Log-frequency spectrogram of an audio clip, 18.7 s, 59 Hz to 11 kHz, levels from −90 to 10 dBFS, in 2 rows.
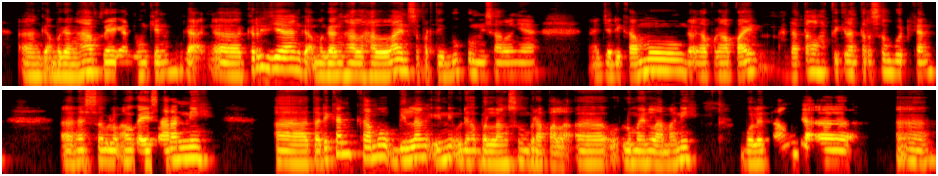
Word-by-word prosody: Eee, 120 Hz, -, -3 dB
gak -, -, 0 dB
megang 120 Hz, -1 st, +2 dB
HP 145 Hz, +1 st, +1 dB, 0.2 s
kan 130 Hz, -, -1 dB
mungkin, 130 Hz, 0 st, -3 dB, 0.2 s
nggak, -, -, +1 dB
eee, 125 Hz, -1 st, +2 dB
kerja, 175 Hz, -1 st, +4 dB
nggak 160 Hz, -, +1 dB
megang 125 Hz, 0 st, +3 dB
hal-hal 125 Hz, -1 st, +3 dB
lain 155 Hz, +5 st, +4 dB
seperti 150 Hz, -4 st, -8 dB
buku 145 Hz, +2 st, -8 dB
misalnya. 130 Hz, -1 st, -4 dB, 0.5 s
Eee, -, -, -13 dB
jadi 120 Hz, 0 st, 0 dB
kamu 150 Hz, +5 st, +1 dB
nggak -, -, -1 dB
ngapa-ngapain, 125 Hz, +3 st, +1 dB, 0.3 s
datanglah 145 Hz, +5 st, -3 dB
pikiran 140 Hz, -1 st, -4 dB
tersebut 140 Hz, 0 st, -4 dB
kan. 140 Hz, +2 st, -4 dB, 0.6 s
Eee, 130 Hz, +1 st, 0 dB
sebelum 135 Hz, 0 st, 0 dB
aku 130 Hz, 0 st, +3 dB
kasih 125 Hz, -, +6 dB
saran 150 Hz, +4 st, +4 dB
nih, 150 Hz, -2 st, -1 dB, 0.6 s
eee, 125 Hz, -1 st, +3 dB
tadi 125 Hz, -, +2 dB
kan 215 Hz, 0 st, +2 dB
kamu 165 Hz, -4 st, 0 dB
bilang 165 Hz, +4 st, +2 dB
ini 160 Hz, -2 st, -2 dB
udah 130 Hz, +1 st, -1 dB
berlangsung 125 Hz, +1 st, -1 dB
berapa 120 Hz, -2 st, -1 dB
la 110 Hz, -, -1 dB
eee, 125 Hz, -1 st, +1 dB
lu 130 Hz, -, -3 dB
lumayan 125 Hz, 0 st, 0 dB
lama 120 Hz, +1 st, 0 dB
nih, 155 Hz, 0 st, -2 dB, 0.5 s
boleh 125 Hz, 0 st, +1 dB
tau -, -, -4 dB
nggak, -, -, +2 dB
eee 135 Hz, -2 st, +4 dB, 0.5 s
heeh, 135 Hz, -2 st, -2 dB
130 Hz, 165 wpm, -22 LUFS, 125-145 Hz, 0.6 s, kasih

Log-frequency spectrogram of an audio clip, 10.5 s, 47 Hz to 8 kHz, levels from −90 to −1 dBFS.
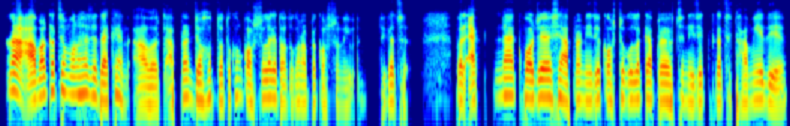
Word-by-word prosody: না, 205 Hz, -, +9 dB, 0.2 s
আমার 165 Hz, +4 st, +6 dB
কাছে 200 Hz, 0 st, 0 dB
মনে 175 Hz, 0 st, 0 dB
হয় 185 Hz, -1 st, -1 dB
যে 165 Hz, -, +1 dB
দেখেন 140 Hz, +2 st, -1 dB, 0.2 s
আ -, -, 0 dB, 0.4 s
আপনার 155 Hz, +1 st, -3 dB
যহত 140 Hz, +3 st, -1 dB
যতক্ষণ 150 Hz, +5 st, -5 dB
কষ্ট 125 Hz, -2 st, -1 dB
লাগে 155 Hz, 0 st, +2 dB
ততক্ষণ 125 Hz, +1 st, -6 dB
আপনার 125 Hz, -2 st, -10 dB
কষ্ট 110 Hz, -, -10 dB
নিবেন। 110 Hz, +4 st, -18 dB, 0.3 s
ঠিক 120 Hz, -, -12 dB
আছে? 120 Hz, -, -12 dB, 0.7 s
বাট -, -, +2 dB
এক -, -, -9 dB, 0.3 s
না 170 Hz, -, +4 dB
এক 165 Hz, -, -21 dB
পর্যায়ে 155 Hz, +1 st, +5 dB
এসে 155 Hz, +1 st, -3 dB
আপনার 145 Hz, +3 st, -5 dB
নিজের 135 Hz, +2 st, -2 dB
কষ্টগুলোকে 140 Hz, +2 st, -2 dB
আপনারা 135 Hz, 0 st, 0 dB, 0.3 s
নিজের 125 Hz, +1 st, -4 dB, 0.2 s
কাছে 130 Hz, +1 st, -4 dB
থামিয়ে 135 Hz, +3 st, -3 dB
দিয়ে, 115 Hz, -4 st, -1 dB
140 Hz, 190 wpm, -23 LUFS, 125-155 Hz, 0.7 s, না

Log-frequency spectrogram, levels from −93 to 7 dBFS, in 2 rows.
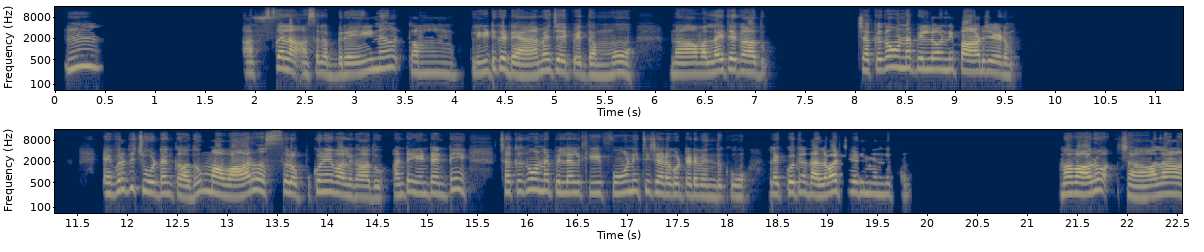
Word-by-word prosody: హ్మ్. 325 Hz, +3 st, -4 dB, 1.6 s
అస్సల, 290 Hz, -4 st, 0 dB, 0.2 s
అసల 215 Hz, -1 st, -4 dB
బ్రైను 215 Hz, +8 st, -1 dB, 0.3 s
కంప్లీట్‌గా 215 Hz, +4 st, -2 dB
డామేజయిపోద్ది 200 Hz, +1 st, +1 dB
అమ్మో! 190 Hz, +4 st, -6 dB, 0.5 s
నా 200 Hz, -, 0 dB, 0.2 s
వల్ల 200 Hz, +2 st, +1 dB
అయితే 265 Hz, +1 st, +3 dB
గాదు. 215 Hz, -1 st, +3 dB, 1.0 s
చక్కగా 260 Hz, +5 st, +1 dB
ఉన్న 295 Hz, -, +2 dB
పిల్లోడిని 270 Hz, 0 st, +2 dB
పాడుజేయడం. 230 Hz, -4 st, +5 dB, 2.3 s
ఎవరిది 320 Hz, +7 st, -3 dB
చూడడం 260 Hz, -3 st, -1 dB
కాదు. 205 Hz, +3 st, 0 dB
మా 255 Hz, -, +7 dB
వారు 210 Hz, +8 st, +5 dB
అస్సలు 265 Hz, -1 st, -2 dB
ఒప్పుకునేవాళ్ళు 245 Hz, -1 st, -1 dB
గాదు. 195 Hz, -1 st, -2 dB, 0.2 s
అంటే 230 Hz, +5 st, -4 dB
ఏంటంటే, 250 Hz, +3 st, 0 dB, 0.5 s
చక్కగా 285 Hz, +3 st, -2 dB
ఉన్న 290 Hz, -2 st, -1 dB
పిల్లలకి 260 Hz, -1 st, -1 dB
ఫోనిచ్చి 280 Hz, +3 st, -4 dB
చెడగొట్టడం 235 Hz, -2 st, 0 dB
ఎందుకు, 205 Hz, 0 st, -10 dB, 0.4 s
లేకపోతే 260 Hz, +3 st, -1 dB
అదలవాటు 245 Hz, +5 st, +4 dB
చేయడం 260 Hz, -2 st, -5 dB
ఎందుకు. 235 Hz, 0 st, -14 dB, 1.6 s
మా 245 Hz, -, +6 dB
వారు 245 Hz, +4 st, +6 dB, 0.3 s
చాలా, 210 Hz, +3 st, +2 dB
240 Hz, 100 wpm, -23 LUFS, 215-270 Hz, 2.3 s, మా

